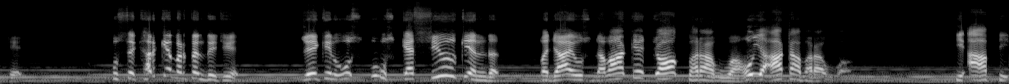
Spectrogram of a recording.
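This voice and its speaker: Music plays in the background as a man speaks in a raised, projected voice. His pitch is high and his intonation lively. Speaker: Islamic scholar. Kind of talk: religious lecture.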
